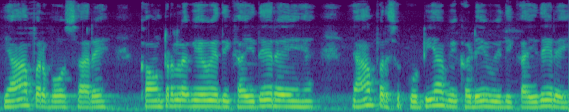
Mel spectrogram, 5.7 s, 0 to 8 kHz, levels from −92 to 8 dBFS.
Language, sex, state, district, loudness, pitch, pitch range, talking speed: Hindi, male, Haryana, Rohtak, -14 LUFS, 155 Hz, 145-160 Hz, 210 wpm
